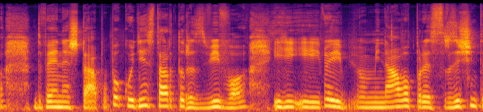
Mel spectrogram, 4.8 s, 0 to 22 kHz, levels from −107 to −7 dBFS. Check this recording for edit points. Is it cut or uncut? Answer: cut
